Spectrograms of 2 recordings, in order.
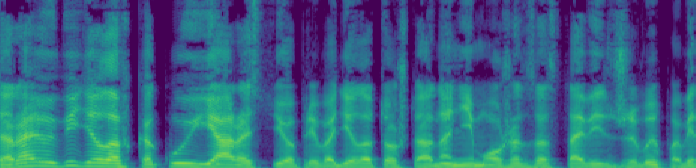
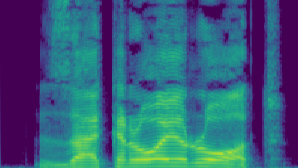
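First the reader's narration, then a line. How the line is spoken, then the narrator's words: Icy, through gritted teeth. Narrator (Russian): процедила Минья ледяным тоном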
